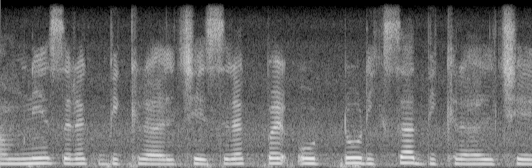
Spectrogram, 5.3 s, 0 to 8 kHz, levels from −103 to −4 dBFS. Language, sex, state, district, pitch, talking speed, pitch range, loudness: Maithili, female, Bihar, Begusarai, 225 Hz, 135 wpm, 215-235 Hz, -21 LUFS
